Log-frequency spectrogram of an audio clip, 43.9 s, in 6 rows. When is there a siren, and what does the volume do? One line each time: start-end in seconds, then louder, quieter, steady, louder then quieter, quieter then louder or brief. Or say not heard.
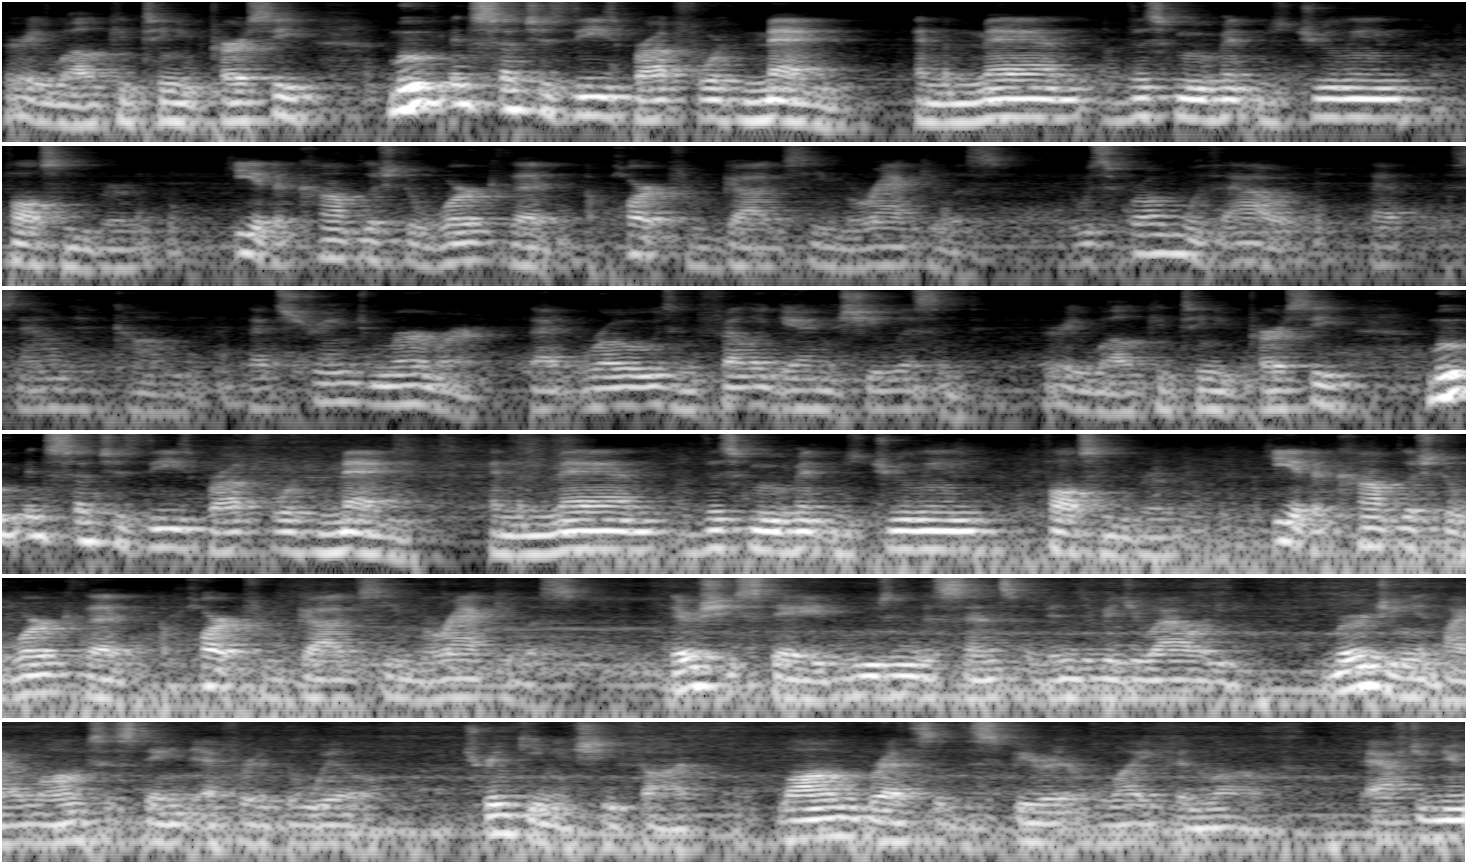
not heard.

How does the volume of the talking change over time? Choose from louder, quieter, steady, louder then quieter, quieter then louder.
quieter then louder.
